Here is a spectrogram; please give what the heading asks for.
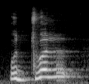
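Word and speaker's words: उज्ज्वल: उज्जवल अगर हम उच्चारण करें तो भी देखिए पूरा ज उसके उच्चारण में नहीं आता। उज्जवल दोनों बार ध्वनि कैसी निकलती है? आधे ज की। तो शब्द भी क्या शुद्ध है? उज्जवल।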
